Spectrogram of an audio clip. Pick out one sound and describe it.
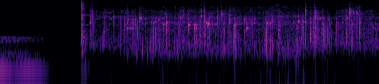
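Dominoes clatter rapidly as they topple one after another.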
